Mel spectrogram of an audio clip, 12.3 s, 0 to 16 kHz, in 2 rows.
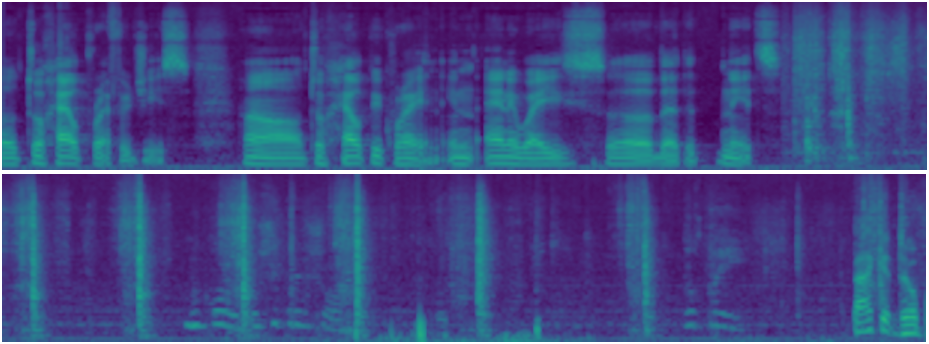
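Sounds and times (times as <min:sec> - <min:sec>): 
speech: 0:00.0 - 0:05.9, 0:11.8 - 0:12.3
knife chopping herbs on a cutting board for vareniki: 0:05.2 - 0:09.5, 0:10.3 - 0:10.6.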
